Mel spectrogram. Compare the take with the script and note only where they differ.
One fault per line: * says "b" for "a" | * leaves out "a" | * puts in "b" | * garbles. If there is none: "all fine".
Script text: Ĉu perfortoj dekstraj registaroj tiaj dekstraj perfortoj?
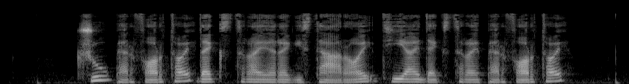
all fine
